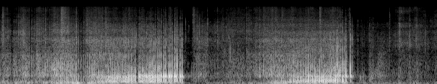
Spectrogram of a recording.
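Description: Crunchy crushed ice and powdery frost ice bitten and chewed close to the microphone: two long crackling crunches, each building up and then cutting off abruptly, the second starting about halfway through.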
